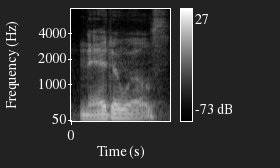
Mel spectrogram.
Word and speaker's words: ne'er-do-wells: How do you say that? Mm-hmm. Is it ne'er-do-wells? Yeah, ne'er-do-wells. – Yeah, exactly.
